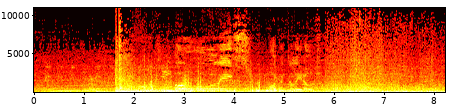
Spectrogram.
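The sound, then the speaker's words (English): After a low engine hum, a sudden, powerful boom from the 2014 eruption of the Mount Tavor Vor volcano in Papua New Guinea slams in, reaching a boat just under 3 miles away about 13 seconds after the eruption. A sustained rumbling roar and wind buffeting follow, and people cry out in alarm. “The sound of the eruption took about 13 seconds to reach the boat, just under 3 miles away.”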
